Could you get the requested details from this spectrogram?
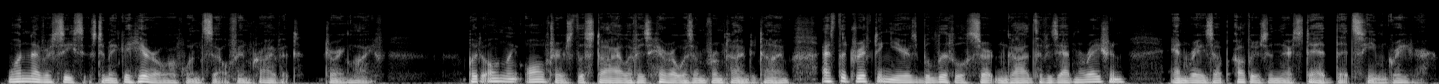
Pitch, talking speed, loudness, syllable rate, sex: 95 Hz, 190 wpm, -19 LUFS, 5.4 syllables/s, male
